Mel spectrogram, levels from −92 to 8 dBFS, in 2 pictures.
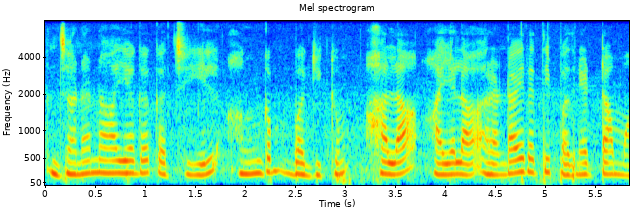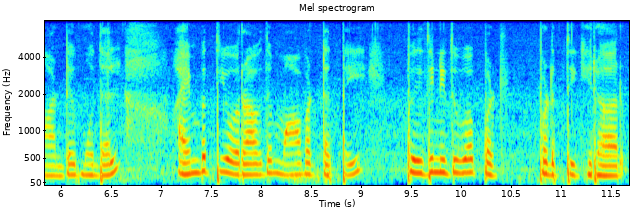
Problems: constant background noise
